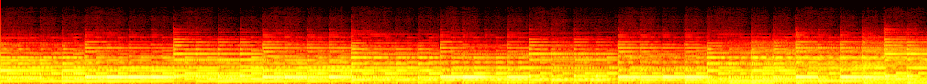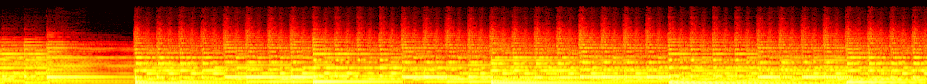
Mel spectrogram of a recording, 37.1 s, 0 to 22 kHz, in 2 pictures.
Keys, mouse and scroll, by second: 5.4 middle click, 5.7 middle click, 15.1 middle click, 15.7 middle click, 16.4 middle click, 27.1 middle click, 27.8 middle click, 35.1 middle click, 35.2 middle click, 35.4 middle click, 35.7 middle click.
